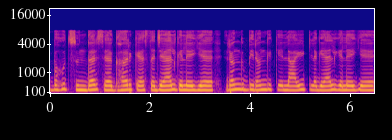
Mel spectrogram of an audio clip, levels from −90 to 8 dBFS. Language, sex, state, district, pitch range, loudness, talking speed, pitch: Maithili, female, Bihar, Madhepura, 200-215 Hz, -14 LUFS, 130 wpm, 205 Hz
